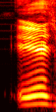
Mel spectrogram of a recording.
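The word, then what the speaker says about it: edge: तो डी हमारा क्या हमारा क्या हो जाएगा साइलेंट हो जाएगा डी को हम नहीं पढ़ेंगे क्या पढ़ेंगे इसको? एज पढ़ेंगे।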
